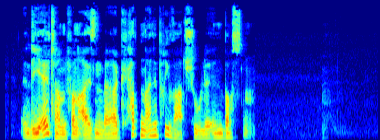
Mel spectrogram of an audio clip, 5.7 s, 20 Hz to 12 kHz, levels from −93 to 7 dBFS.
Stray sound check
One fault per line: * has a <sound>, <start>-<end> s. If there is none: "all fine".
all fine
